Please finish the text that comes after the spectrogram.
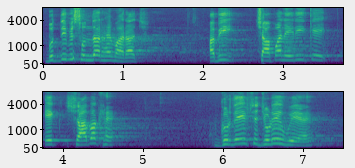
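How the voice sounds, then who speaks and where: A man's voice: very high voice, unhurried, pauses often, sharp tone, big-room sound. A man, a Jain monk, giving a sermon to his listeners, telling stories, acting out dialogue and asking them questions. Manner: acts out quoted dialogue, asks the audience questions. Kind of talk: sermon with storytelling.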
